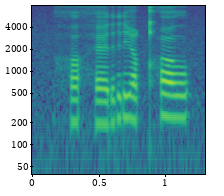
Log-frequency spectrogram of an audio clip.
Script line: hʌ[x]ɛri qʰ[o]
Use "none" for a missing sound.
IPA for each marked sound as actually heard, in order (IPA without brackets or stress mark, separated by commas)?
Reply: h, o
